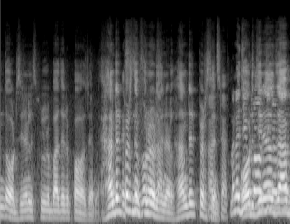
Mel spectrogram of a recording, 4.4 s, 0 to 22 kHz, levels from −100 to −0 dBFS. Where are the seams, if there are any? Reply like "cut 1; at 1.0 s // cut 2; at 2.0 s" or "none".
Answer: cut 1; at 1.4 s // cut 2; at 3.4 s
